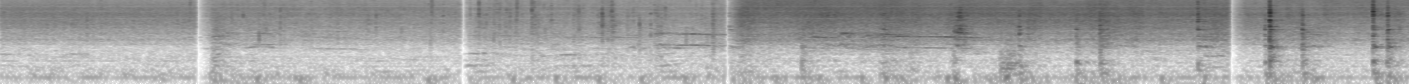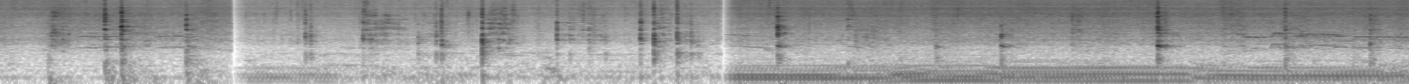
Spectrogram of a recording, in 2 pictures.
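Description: Ground meat and diced carrots sizzling in a stainless steel pot while a metal slotted turner stirs them, scraping and clinking sharply against the pot. A low steady hum joins for the last several seconds.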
